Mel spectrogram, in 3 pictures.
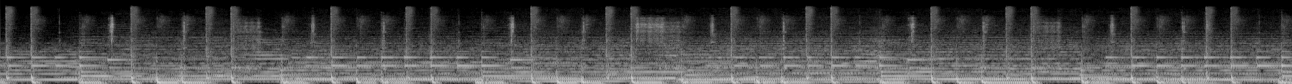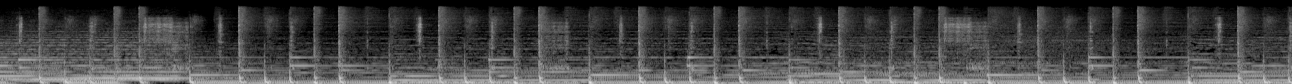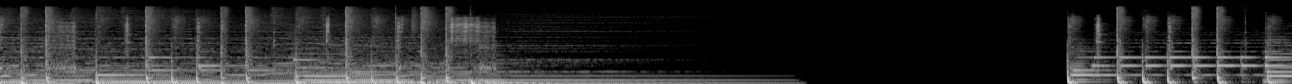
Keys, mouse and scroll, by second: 0.7 KP_1, 1.1 alt+z, 1.7 click, 2.1 alt+z, 2.3 shift+middle click, 2.5 scroll up 1, 2.6 alt+z, 2.9 alt+z, 3.7 click, 4.1 g, 4.8 alt+z, 5.4 click, 5.6 alt+z, 5.9 g, 6.8 alt+z, 7.1 click, 7.3 alt+z, 7.6 g, 8.6 alt+z, 10.0 alt+z, 10.2 scroll down 1, 10.4 ctrl+Tab, 11.0 ctrl+s, 11.5 scroll down 2, 17.4 scroll up 3, 17.7 shift+middle click, 18.1 Tab, 18.3 alt+z, 18.8 click, 19.1 alt+z, 19.3 scroll up 3, 19.6 g, 21.7 alt+z, 22.3-22.7 scroll down 2, 22.7 scroll up 2, 22.9 alt+z, 23.4 g, 24.2 alt+z, 24.6 alt+z, 24.9 ctrl+Tab, 25.1-25.6 scroll down 6, 25.6 click, 25.9 Tab, 26.9 alt+h, 27.0 click, 27.3 click, 28.2 l, 29.4 ctrl+i, 30.0 scroll down 2, 30.5-31.0 scroll up 5, 31.4 scroll down 5, 31.6 alt+z, 32.4 shift+h, 33.0 alt+z, 33.4 alt+z, 33.7 click, 34.7 click, 35.0-35.4 scroll up 5, 35.6 scroll up 5, 35.8 alt+z, 36.2 alt+z, 36.9 p, 37.7 Tab, 37.9 alt+z, 38.6 click.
